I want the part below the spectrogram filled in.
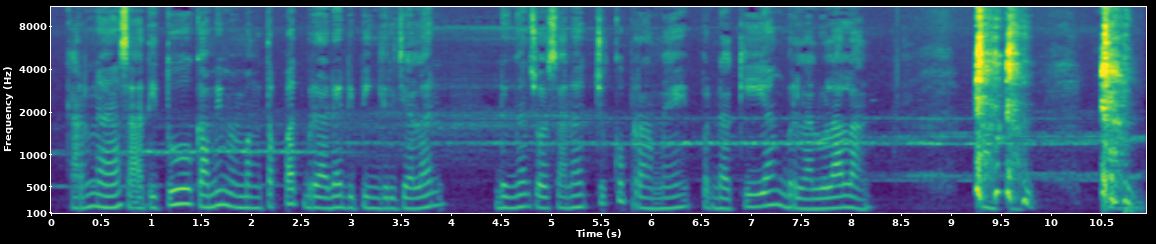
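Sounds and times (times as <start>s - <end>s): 
faint steady hum: 0.0s - 10.9s
speech: 0.2s - 8.3s
person coughing: 9.3s - 9.9s, 10.5s - 10.9s.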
